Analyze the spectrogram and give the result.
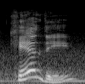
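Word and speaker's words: Kandy: that we're going to candy with a k pronounced okay hold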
